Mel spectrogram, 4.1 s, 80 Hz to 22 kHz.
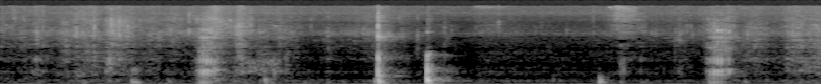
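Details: English Bulldog puppy Hercules, recorded November 9, 2020, giving short snorting grunts and huffs at irregular intervals, about six bursts in four seconds, two louder ones close together near the middle, over a quiet background.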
